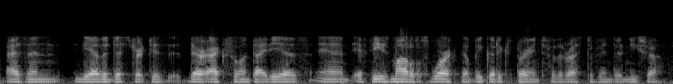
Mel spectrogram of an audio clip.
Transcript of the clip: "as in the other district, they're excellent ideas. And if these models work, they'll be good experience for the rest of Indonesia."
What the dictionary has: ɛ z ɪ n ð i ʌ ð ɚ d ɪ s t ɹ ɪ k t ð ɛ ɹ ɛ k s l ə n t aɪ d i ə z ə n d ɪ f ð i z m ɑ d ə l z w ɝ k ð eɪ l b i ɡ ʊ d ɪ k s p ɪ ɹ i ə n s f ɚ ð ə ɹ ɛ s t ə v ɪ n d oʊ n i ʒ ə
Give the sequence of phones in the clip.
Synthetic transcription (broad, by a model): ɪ z ɪ n ð i ʌ ð ɚ d ɪ s t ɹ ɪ k t ð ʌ ɹ ɛ k s l ə n t aɪ d i ə z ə n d ɪ f ð i z m ɑ d l z w ɝ k ð eɪ l b i ɡ ʊ d ɪ k s p ɪ ɹ i ə n s f ɚ ð ə ɹ ɛ s t ə v ɪ n d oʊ n i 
